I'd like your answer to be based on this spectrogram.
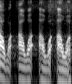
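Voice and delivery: very low, flat, mechanical robot monotone, word by word. Showing speech without inflection in a flat, mechanical robot voice. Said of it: "como robots".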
